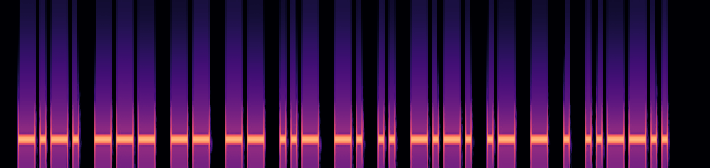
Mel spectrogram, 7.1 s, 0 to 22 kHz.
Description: Morse code, heard as a keyed tone, about 22 wpm, 700 Hz. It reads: COMMUNICATE?
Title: Sentences from Top 1300 Words 22wpm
